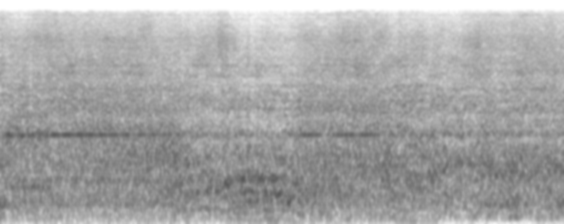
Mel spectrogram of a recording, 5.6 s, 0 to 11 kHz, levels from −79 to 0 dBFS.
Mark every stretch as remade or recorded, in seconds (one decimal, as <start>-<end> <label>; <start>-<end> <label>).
0.0-0.5 remade; 0.5-1.8 recorded; 1.8-3.0 remade; 3.0-3.8 recorded; 3.8-5.6 remade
